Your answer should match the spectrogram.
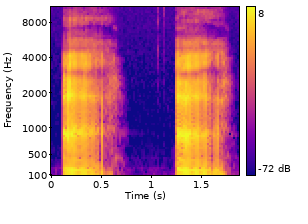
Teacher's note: start with the first sound this is the a sound and it is a very open sound which means our tongue position is low and our mouth is very open so imagine opening your mouth as much as possible and then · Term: ah sound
